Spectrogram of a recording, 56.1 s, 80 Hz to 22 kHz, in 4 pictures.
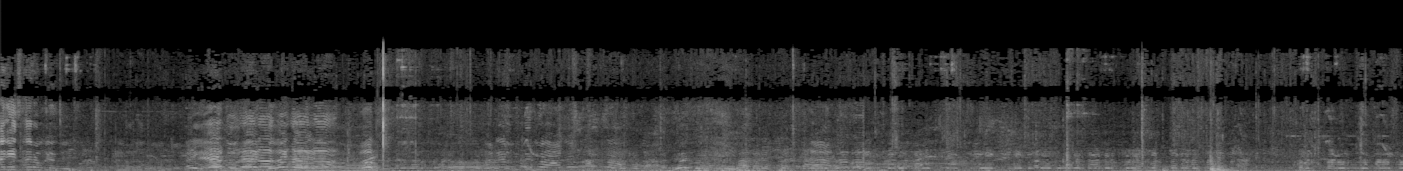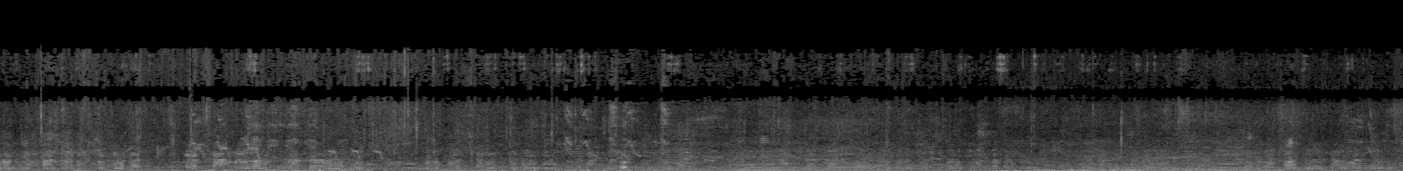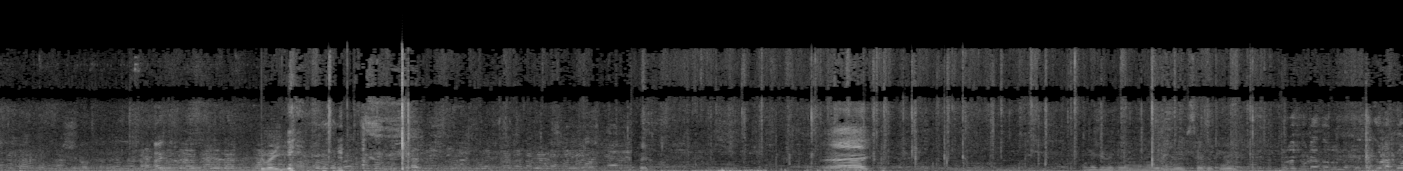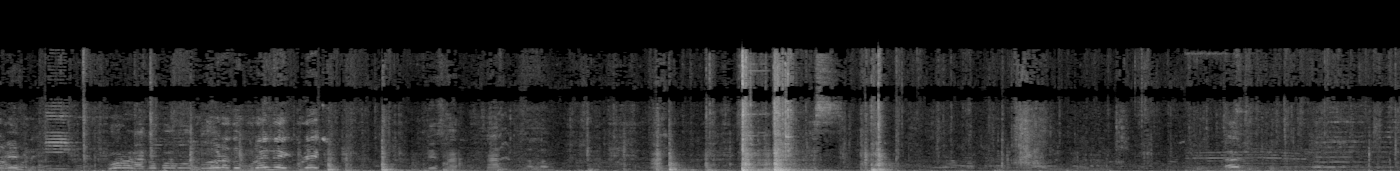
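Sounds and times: handlers' voices: 0.0 - 56.0
cow mooing: 25.3 - 26.8.

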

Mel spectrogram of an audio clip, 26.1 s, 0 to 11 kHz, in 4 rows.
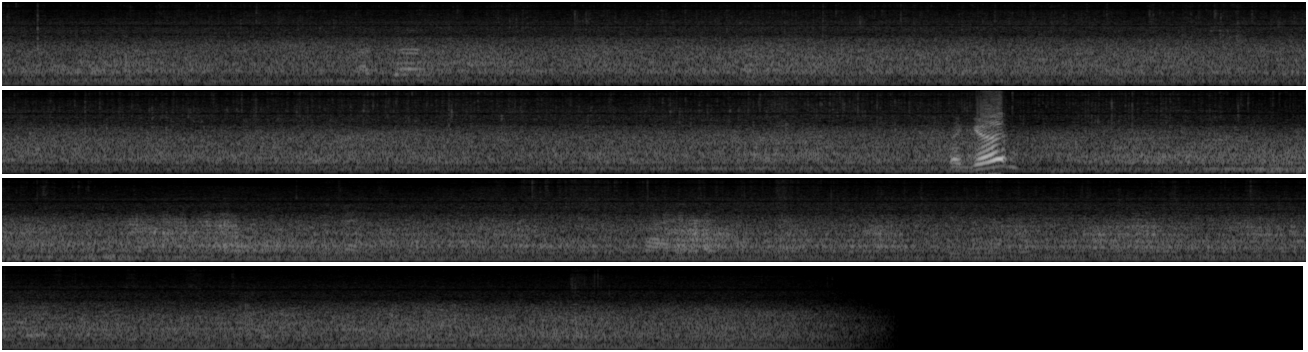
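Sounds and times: vehicles humming: 0.0 - 24.0.

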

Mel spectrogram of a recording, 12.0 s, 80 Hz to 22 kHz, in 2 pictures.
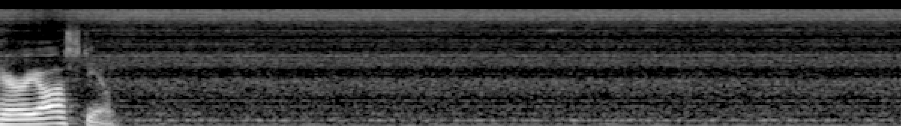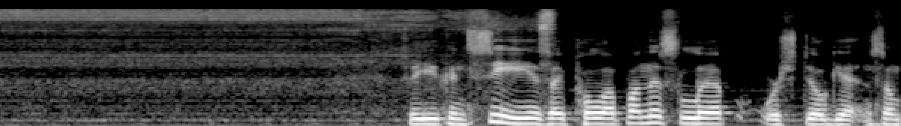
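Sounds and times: dental suction hiss: 0.0 - 9.9.

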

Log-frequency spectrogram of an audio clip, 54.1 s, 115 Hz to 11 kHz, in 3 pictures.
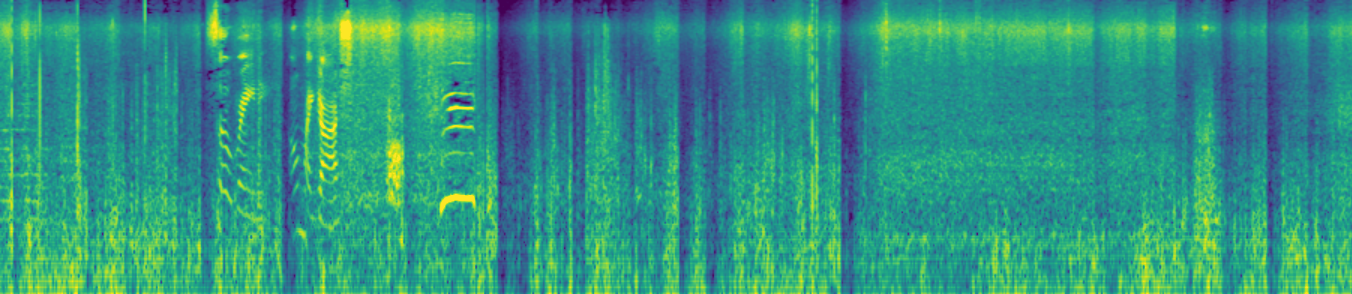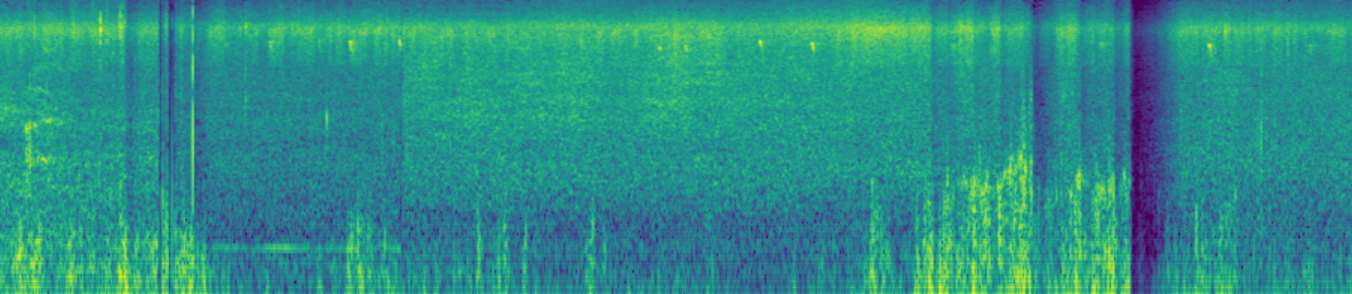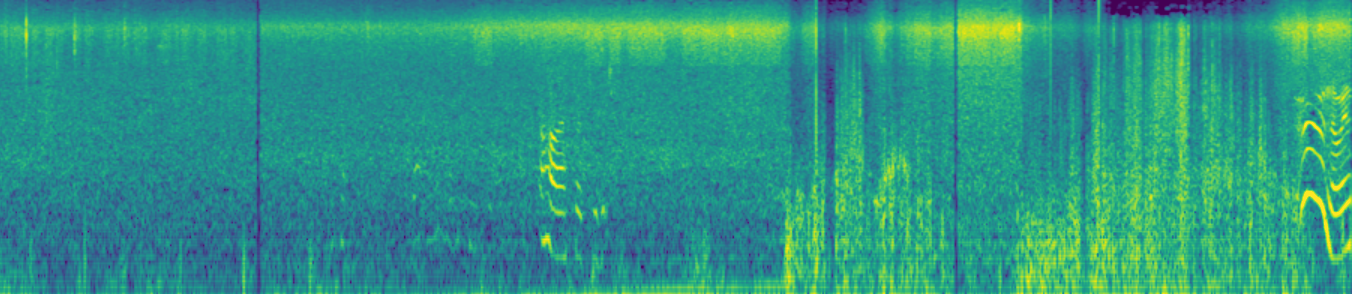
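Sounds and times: wind gusting across microphone: 0.0 - 54.0.

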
